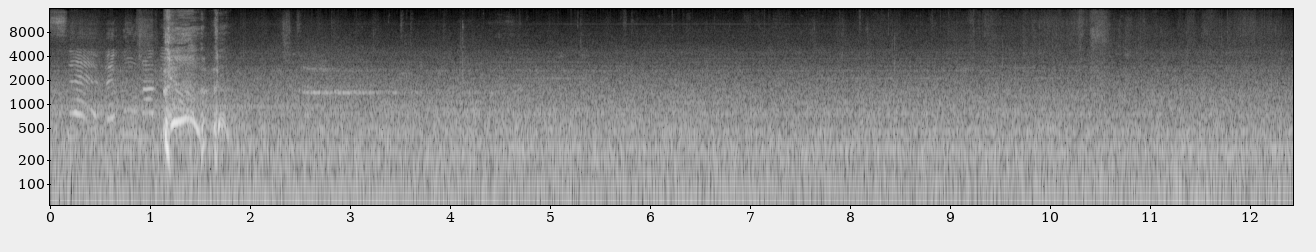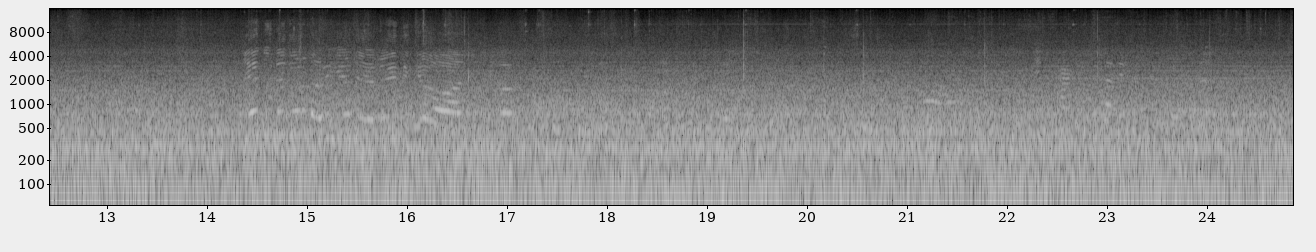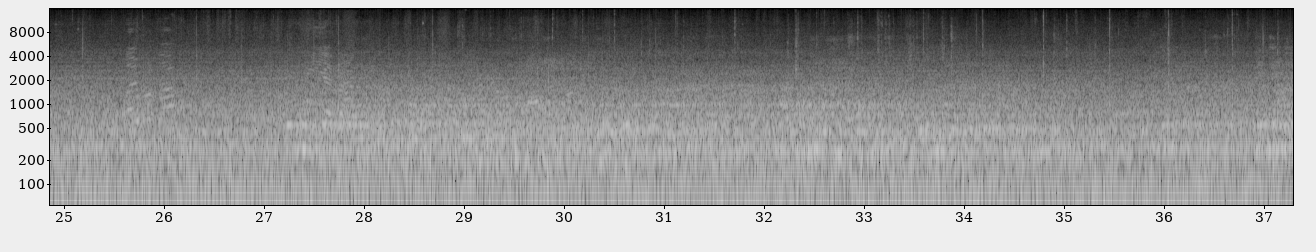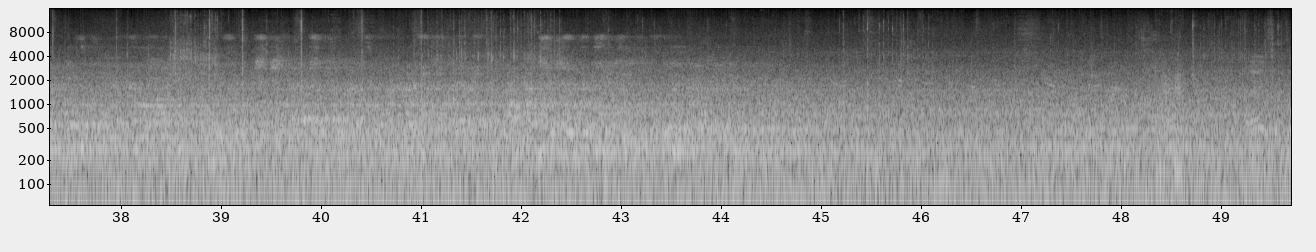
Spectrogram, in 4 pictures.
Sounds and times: different voices are audible in different languages 0:00.0 - 0:01.8
different voices are audible in different languages 0:14.2 - 0:20.0

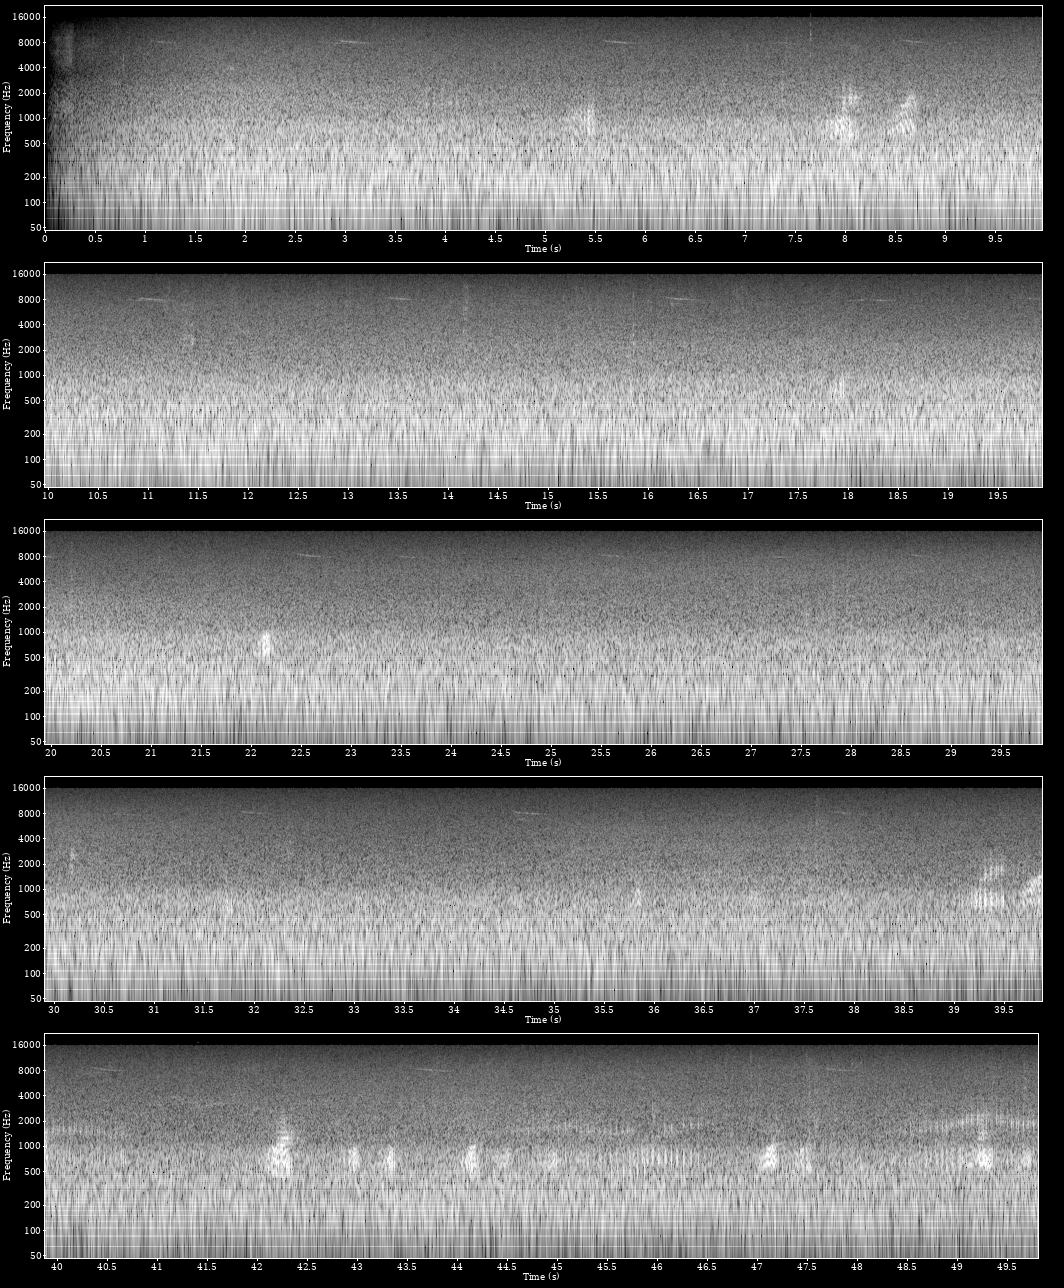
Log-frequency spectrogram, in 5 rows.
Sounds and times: Toads call 0:48.4 - 0:49.8

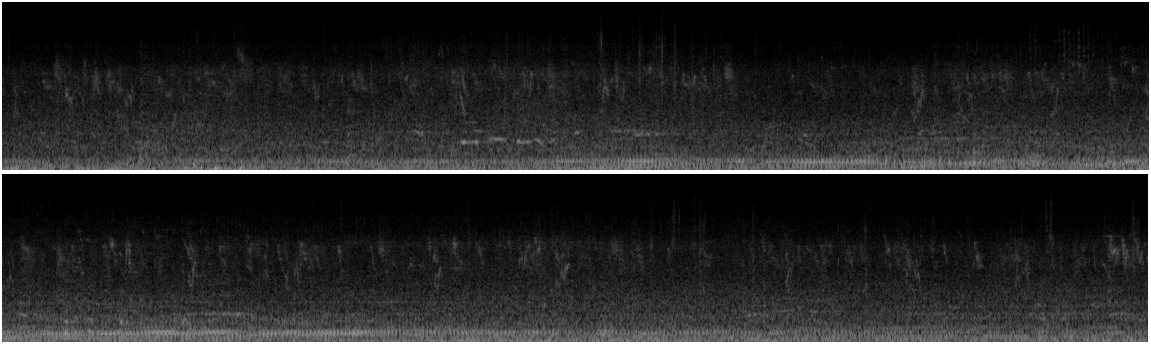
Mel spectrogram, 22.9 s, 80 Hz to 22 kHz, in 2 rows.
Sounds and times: Birds singing 0:00.0 - 0:22.9

